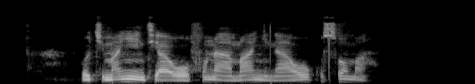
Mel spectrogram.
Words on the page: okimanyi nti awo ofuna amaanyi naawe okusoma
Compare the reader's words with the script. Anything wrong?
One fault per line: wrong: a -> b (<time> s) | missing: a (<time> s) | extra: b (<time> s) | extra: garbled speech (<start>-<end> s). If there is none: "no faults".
no faults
